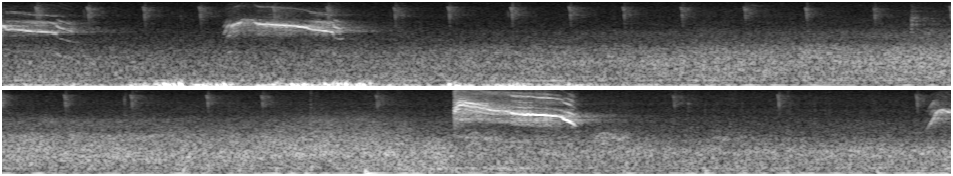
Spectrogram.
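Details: Juvenile Cooper's hawks (Accipiter cooperii) in Monterey pine forest at Pebble Beach, California, a young bird challenged by a larger one, give a few thin, high, down-slurred squealing whistles, several seconds apart, over insect ticking and low rumble.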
